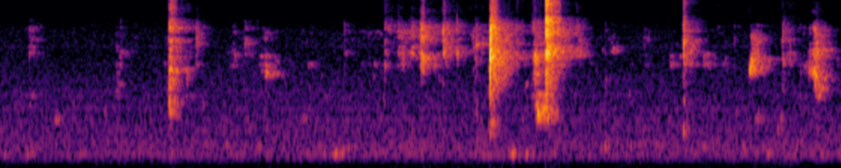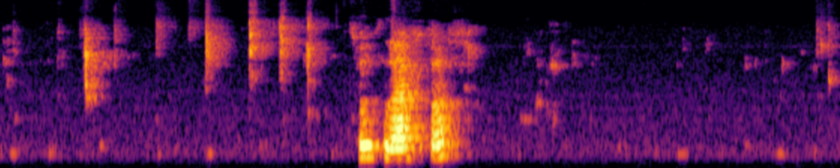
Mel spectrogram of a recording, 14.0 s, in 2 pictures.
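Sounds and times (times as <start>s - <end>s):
chewing with mouth clicks: 1.0s - 10.0s, 11.4s - 12.0s, 12.6s - 14.0s.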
